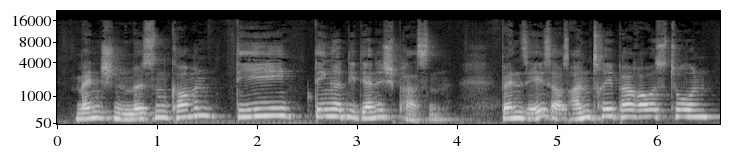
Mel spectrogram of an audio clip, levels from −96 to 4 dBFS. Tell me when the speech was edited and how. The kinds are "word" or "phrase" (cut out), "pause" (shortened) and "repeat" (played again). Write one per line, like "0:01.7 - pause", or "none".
0:02.9 - word
0:05.1 - word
